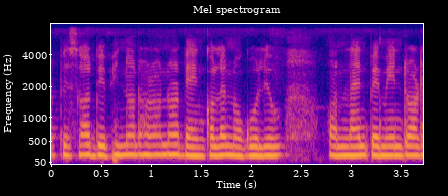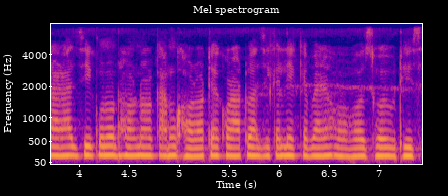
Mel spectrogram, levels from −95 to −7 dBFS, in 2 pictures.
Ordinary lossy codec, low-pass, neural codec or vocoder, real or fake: none; 7.2 kHz; vocoder, 22.05 kHz, 80 mel bands, WaveNeXt; fake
